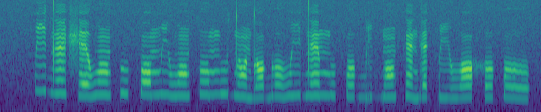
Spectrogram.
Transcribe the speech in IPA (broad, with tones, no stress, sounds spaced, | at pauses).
k͡p i˦ d ɛ̃˧ ʃ ɛ˨ w ɔ̃˧ k u˦ k͡p ɔ˦ m i˦˨ w ɔ̃˧ k o˦ m u˦ d ɔ̃˦˨ d ɔ˨˦ ɡ o˦˨ w i˧ d ɛ̃˦ m u˦ k͡p o˦ ɡ͡b i˧ ɡ͡b ɔ̃˦ k ɛ̃˦˨ ɡ ɛ˧ k͡p i˨ w ɔ˨˦ h o˦ k͡p o˦˨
